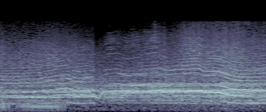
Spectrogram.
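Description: Aston Martin race cars in a racing video game pass through the swimming pool section at Monaco, their engines a steady, loud, high whine that rises and dips in pitch as they go by close together.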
